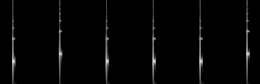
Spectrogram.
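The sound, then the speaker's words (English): A metronome ticks six times at a steady, fairly brisk tempo, its crisp clicks alternating between two slightly different pitches, heard alone with silence between beats. “In this case, it was as if inside each cell, a metronome was ticking away.”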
